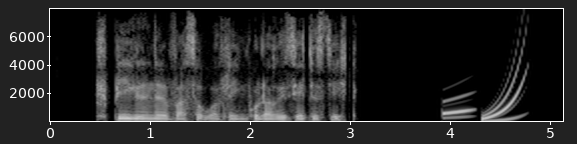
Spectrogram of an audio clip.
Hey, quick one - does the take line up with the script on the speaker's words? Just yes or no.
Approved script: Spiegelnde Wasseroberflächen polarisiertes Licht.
yes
